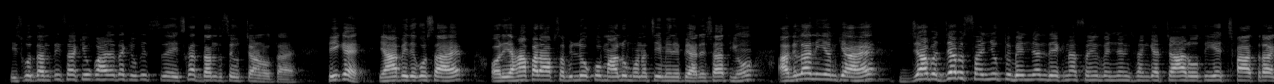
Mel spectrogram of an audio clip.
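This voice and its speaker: A man with a high, slightly bright voice gives an exam-prep grammar lesson. Folksy in manner, he asks questions only to answer them himself and refers to his students as dear friends.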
